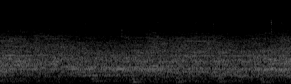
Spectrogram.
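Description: A basketball is dribbled during a game, the bounces faint under steady crowd noise.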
